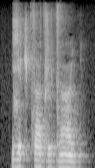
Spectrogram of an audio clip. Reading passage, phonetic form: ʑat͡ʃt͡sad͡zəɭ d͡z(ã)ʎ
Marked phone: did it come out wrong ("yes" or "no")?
no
